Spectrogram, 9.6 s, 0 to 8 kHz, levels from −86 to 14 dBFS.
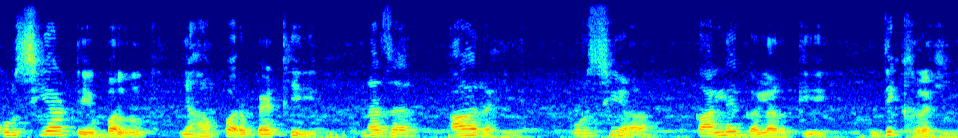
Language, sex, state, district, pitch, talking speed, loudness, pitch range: Hindi, male, Rajasthan, Bikaner, 140 Hz, 95 wpm, -18 LUFS, 115-175 Hz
